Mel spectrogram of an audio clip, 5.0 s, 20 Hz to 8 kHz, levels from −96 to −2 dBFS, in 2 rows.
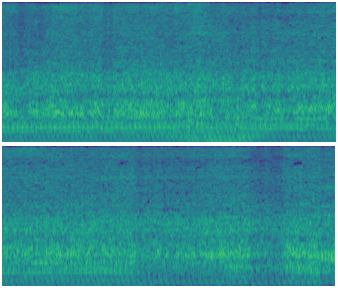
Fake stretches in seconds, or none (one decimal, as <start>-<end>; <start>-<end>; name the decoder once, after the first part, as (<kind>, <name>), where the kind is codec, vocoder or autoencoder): none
